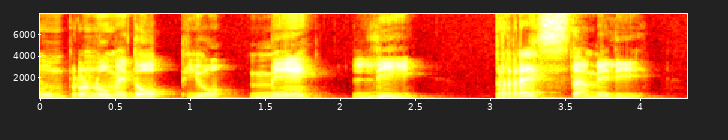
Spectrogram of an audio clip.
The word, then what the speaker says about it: prestameli: Prestameli, prestameli. Io non dico presta, prestameli. Non cambia, perché questi pronomi non hanno un accento, l'accento rimane su presta.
